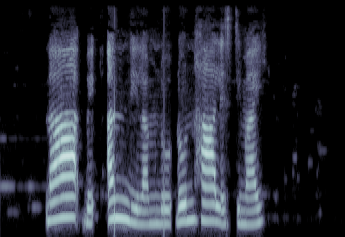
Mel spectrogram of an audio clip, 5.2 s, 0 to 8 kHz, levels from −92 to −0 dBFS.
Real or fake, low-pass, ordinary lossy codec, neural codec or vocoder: real; 7.2 kHz; MP3, 48 kbps; none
